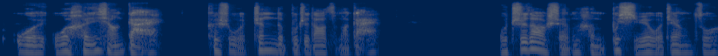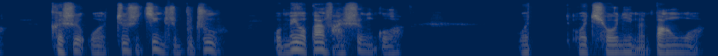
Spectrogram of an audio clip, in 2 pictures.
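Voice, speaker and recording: Male pastor, earnest sermon delivery with fillers and repeats; very bright, husky voice, dry close sound. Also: fairly low pitch, no echo. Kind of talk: sermon with a personal testimony.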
